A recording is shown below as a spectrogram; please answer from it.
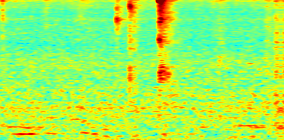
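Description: Two sharp clicks about a quarter second apart, a little past halfway, from food containers and utensils being handled on a dining table, over a faint low hum.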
